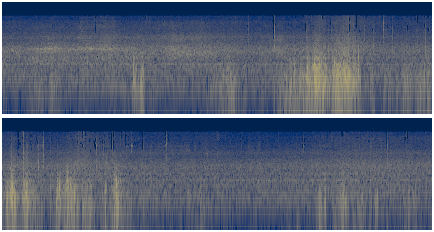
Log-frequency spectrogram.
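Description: Wind buffeting the microphone in stormy weather, with a loud gust about six seconds in. A run of sharp clicks and knocks follows between about nine and eleven seconds.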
